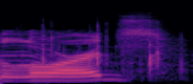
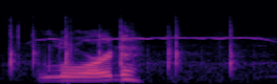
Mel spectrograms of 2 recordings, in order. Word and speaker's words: Lourdes: substitutions coming in for Lourdes Lourdes sorry shouldn't be the S is silent hard not to do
